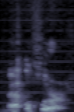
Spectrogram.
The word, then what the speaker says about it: LaFleur: Now, the Packers went and got Matt Floor. Floor, how you say his last name? Matt Floor, I think is how you say it. For the Packers, they hired their Matt LaFleur. – Yeah, LaFleur. There you go.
